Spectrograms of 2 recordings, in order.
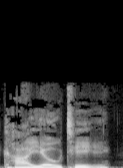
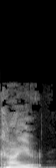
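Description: First: The word is said with three syllables. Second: The word is said with two syllables. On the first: "For me to say coyote" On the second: "why don't I just call it a coyote? It's so quick. So much quicker"

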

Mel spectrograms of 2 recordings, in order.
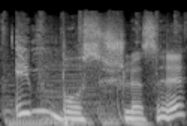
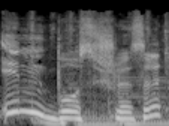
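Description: First: The first syllable ends in an m sound. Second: The first syllable ends in an n sound. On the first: The speaker calls it wrong. "die sprechen viele Menschen ja falsch aus" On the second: The speaker calls it right. "heißt eigentlich Inbusschlüssel"

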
